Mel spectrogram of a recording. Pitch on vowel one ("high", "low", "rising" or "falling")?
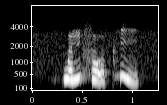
rising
